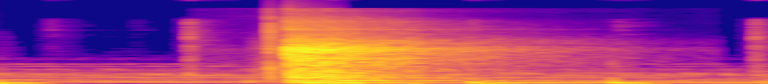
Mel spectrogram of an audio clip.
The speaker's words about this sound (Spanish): Sin decir una palabra más, tomó mi ropa y se fue de la habitación. Hasta que escuché el portazo reaccioné.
